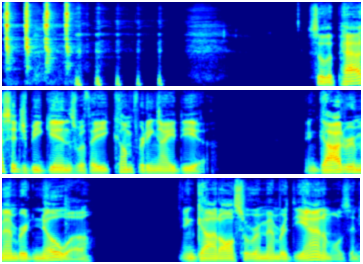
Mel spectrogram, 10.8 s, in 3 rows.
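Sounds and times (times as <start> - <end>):
clock ticking: 0.0 - 0.9
laughter: 0.6 - 1.6
speech: 0.7 - 1.0, 3.1 - 5.7, 6.6 - 8.1, 9.0 - 10.7.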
